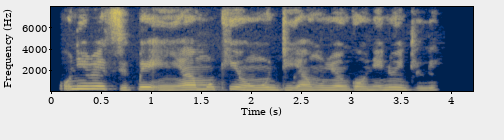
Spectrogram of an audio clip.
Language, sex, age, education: Yoruba, female, 15-29, tertiary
